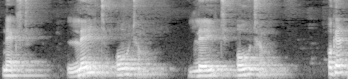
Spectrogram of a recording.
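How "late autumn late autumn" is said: slow late autumn with gliding ei; correct pronunciation. Shown as a demonstration. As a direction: stretch late, puff the t of autumn. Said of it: "সঠিক উচ্চারণগুলো দেখো".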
